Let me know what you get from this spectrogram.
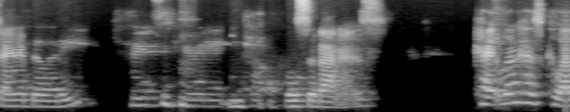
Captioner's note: audio distorts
